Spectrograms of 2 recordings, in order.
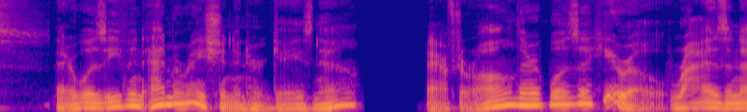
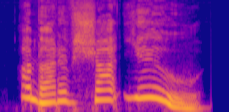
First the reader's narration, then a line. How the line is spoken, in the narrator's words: she exclaimed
